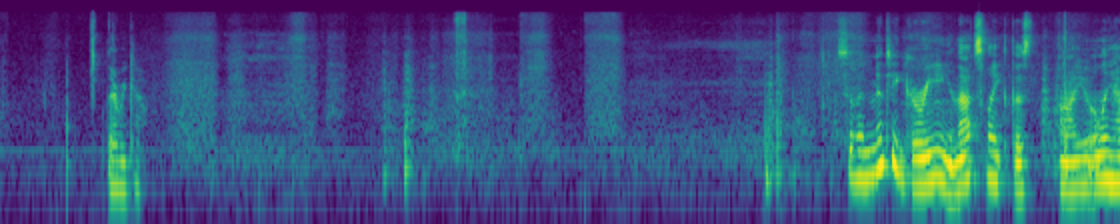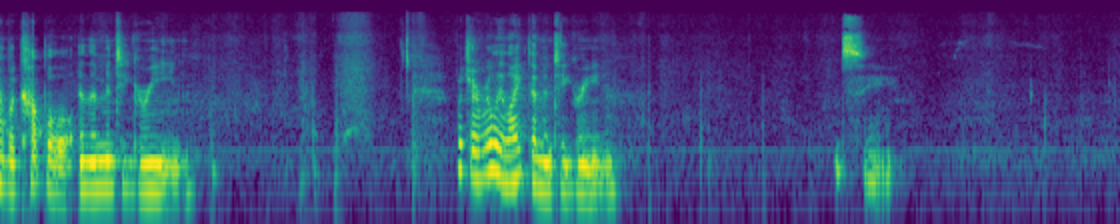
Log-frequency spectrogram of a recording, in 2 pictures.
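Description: Hands rustle and shuffle stacks of cotton fabric.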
